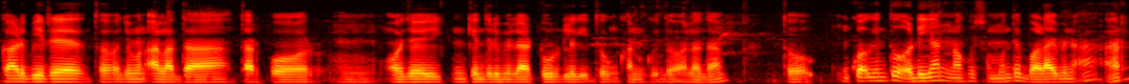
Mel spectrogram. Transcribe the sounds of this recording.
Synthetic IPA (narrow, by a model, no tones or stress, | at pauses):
ɡaɽbiɾɛt̪ɔd͡ʒɛmɔnʔa̰lad̪at̪aɾpɔɾɔ̰d͡ʒɔjkɛ̃nd̪ɾimɛlaʈuɾləɡit̪̚d̪ɔṵŋkʰankuc̚ˀd̪ɔ̰a̰lad̪a | t̪ɔ̰ | uŋkuwaʔkint̪uəɖikanunakusɔmbɔnd̪ɛbaɽajmɛna̰ʔaaɾ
